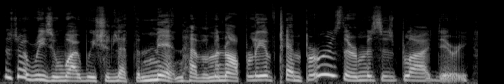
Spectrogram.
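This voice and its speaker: A woman voicing a brisk, opinionated middle-aged village spinster in a storybook, with an emphatic, folksy, tart way of talking. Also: fairly low pitch, a little mellow, dry recording, close to an everyday voice. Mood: gossipy, confiding.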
